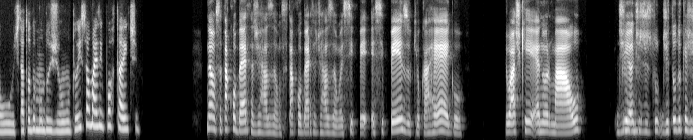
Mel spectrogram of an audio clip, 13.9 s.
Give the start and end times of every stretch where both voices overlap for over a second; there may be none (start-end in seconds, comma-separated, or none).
none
